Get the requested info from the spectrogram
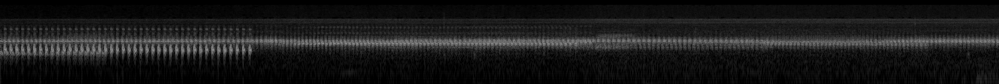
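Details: Frogs and toads in a dense chorus: a rapid pulsed rattle near the start gives way after three seconds to a steady, overlapping trilling drone, with higher buzzy voices layered above.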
